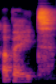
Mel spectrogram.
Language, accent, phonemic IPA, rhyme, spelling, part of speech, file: English, General American, /əˈbeɪt/, -eɪt, abate, verb / noun / adjective, En-us-abate.oga
- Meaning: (verb) 1. To lessen (something) in force or intensity; to moderate 2. To reduce (something) in amount or size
